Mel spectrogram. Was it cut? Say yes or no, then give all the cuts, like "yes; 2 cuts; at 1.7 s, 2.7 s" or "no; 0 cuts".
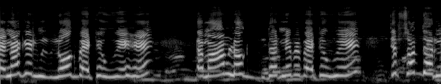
no; 0 cuts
